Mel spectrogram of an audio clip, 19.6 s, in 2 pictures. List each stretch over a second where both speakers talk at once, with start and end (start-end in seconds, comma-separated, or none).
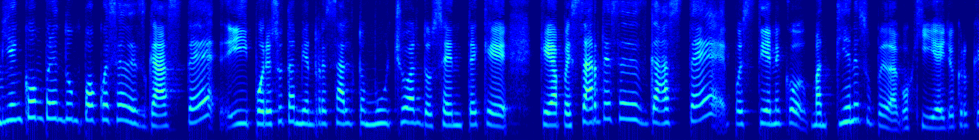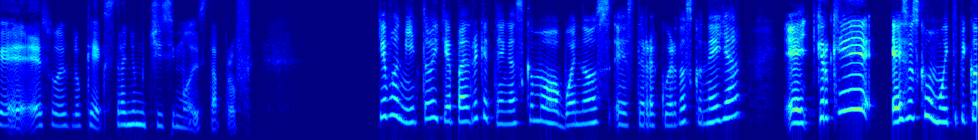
none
